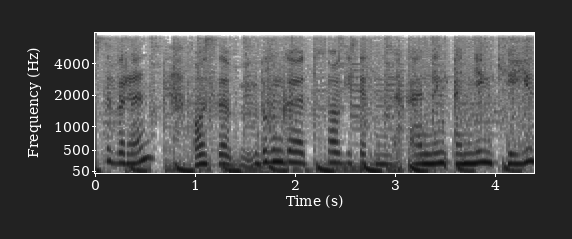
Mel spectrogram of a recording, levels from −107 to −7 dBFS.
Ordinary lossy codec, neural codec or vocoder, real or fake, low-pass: none; none; real; 7.2 kHz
